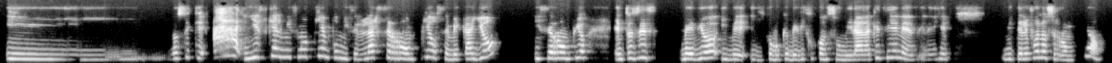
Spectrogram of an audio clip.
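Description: A woman, a guest telling a story in a casual, animated way and acting out what people said. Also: sits high, a little slow, dull audio. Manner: animated, laughs often, acts out quotes. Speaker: interview guest.

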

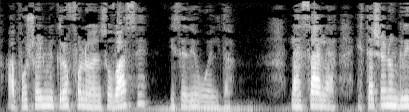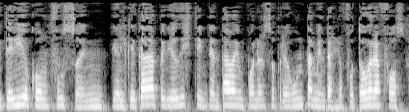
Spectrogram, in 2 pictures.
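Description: A woman reading a novel aloud in steady, measured narration. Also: medium pitch. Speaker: audiobook narrator. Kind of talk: scripted narration.

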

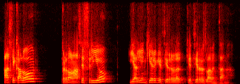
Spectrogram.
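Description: Male language teacher, patient and clear, a bit high-pitched, muffled recording. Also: big pitch swings. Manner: patient, slow and clear, repeats answers. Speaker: Spanish teacher. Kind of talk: conversational language lesson.

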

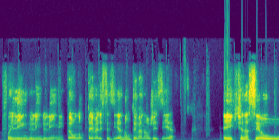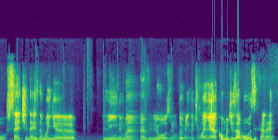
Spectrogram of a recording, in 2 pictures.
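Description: A woman's voice: mid-range voice, little pitch movement, normal speed, darkish tone, no echo, faint music behind. A young woman with a Brazilian Portuguese accent telling her birth story in casual talk, emotional and acting out the people she quotes. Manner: emotional, acts out quoted people in raised voices.

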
